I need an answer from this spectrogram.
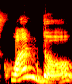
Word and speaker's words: cuando: And be careful on the pronunciation because cuando with a D, right, can maybe sound kind of similar to cuánto with a T.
